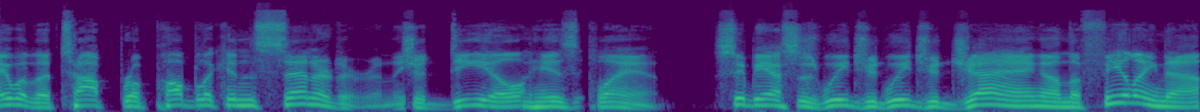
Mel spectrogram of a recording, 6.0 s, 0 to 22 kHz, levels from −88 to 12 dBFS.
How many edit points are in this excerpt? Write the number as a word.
four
